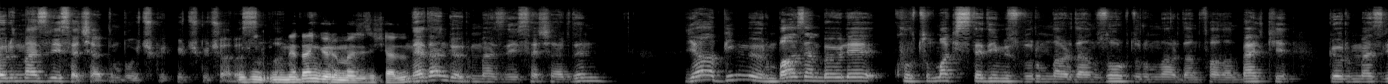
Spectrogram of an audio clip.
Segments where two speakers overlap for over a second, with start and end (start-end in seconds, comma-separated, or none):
none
